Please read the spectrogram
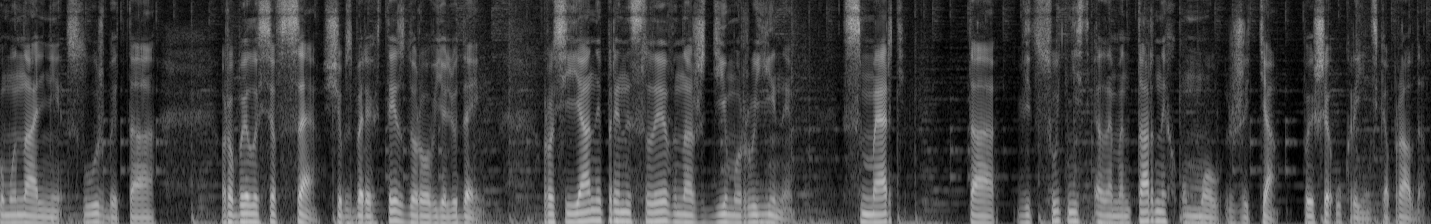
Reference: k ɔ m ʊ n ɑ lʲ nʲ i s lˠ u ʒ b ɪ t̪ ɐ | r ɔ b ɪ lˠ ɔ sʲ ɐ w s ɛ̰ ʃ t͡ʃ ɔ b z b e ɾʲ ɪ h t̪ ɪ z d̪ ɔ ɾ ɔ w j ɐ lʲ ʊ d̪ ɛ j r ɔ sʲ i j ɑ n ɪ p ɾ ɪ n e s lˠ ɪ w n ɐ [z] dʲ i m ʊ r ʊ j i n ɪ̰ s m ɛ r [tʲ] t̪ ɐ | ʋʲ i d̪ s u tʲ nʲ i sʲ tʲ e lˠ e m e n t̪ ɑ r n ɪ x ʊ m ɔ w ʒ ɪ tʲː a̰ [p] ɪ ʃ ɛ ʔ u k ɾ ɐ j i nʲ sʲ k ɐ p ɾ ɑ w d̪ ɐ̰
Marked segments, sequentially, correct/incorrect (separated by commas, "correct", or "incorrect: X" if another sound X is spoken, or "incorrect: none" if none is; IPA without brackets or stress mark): incorrect: ʒ, correct, correct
